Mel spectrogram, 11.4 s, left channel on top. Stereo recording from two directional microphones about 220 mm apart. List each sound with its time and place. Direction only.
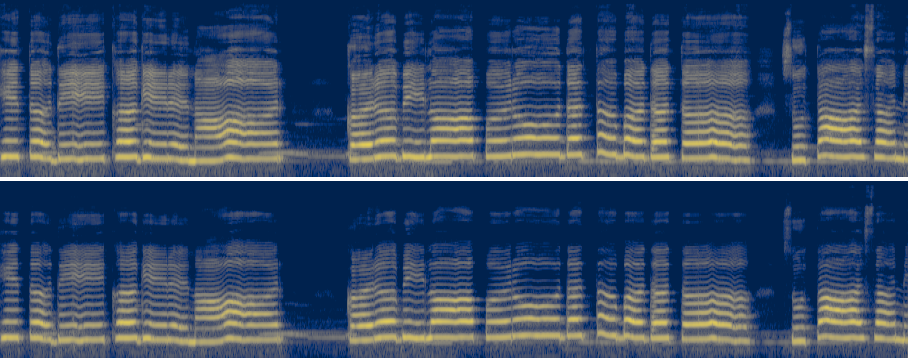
0.0 s child singing: 25° left (ahead or behind)
4.4 s music: 25° left (ahead or behind)
9.9 s child singing: 20° left (ahead or behind)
